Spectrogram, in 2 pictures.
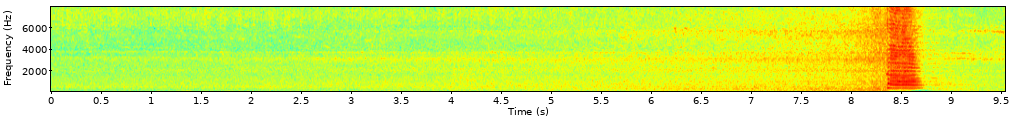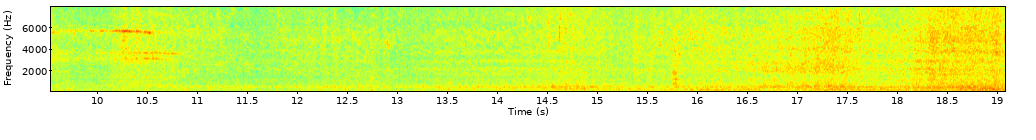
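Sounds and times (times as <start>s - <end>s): diesel locomotives rumbling: 0.0s - 19.0s
train horn blast: 8.4s - 9.1s.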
